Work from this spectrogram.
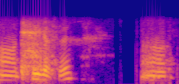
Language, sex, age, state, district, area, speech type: Assamese, female, 60+, Assam, Kamrup Metropolitan, rural, conversation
